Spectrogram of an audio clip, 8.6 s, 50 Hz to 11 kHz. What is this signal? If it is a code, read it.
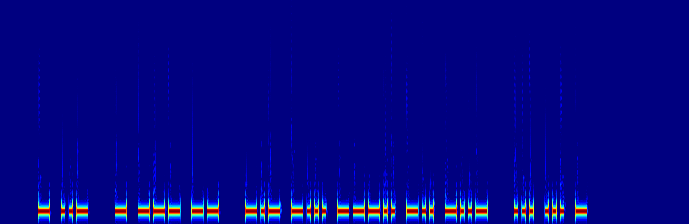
Morse code, heard as a keyed tone, about 25 wpm, 700 Hz. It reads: TU TOM KB8DX SST
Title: K1USN SST QSO Practice - 25wpm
